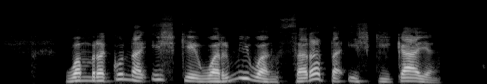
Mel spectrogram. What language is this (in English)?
Chiquián Ancash Quechua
